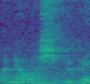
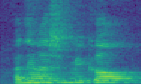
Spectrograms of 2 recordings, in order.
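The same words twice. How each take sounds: First: It is said in a very low, deep voice. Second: It is said in an ordinary, higher voice. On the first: The speaker calls it right. "굉장히 낮은 목소리에 여자들이 반응한대요" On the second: The speaker calls it wrong. "이것보다는"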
